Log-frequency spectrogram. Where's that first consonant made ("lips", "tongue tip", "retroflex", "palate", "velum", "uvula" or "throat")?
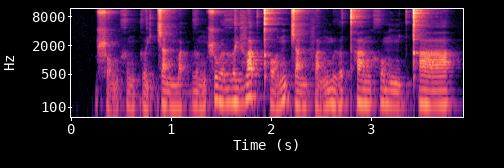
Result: retroflex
